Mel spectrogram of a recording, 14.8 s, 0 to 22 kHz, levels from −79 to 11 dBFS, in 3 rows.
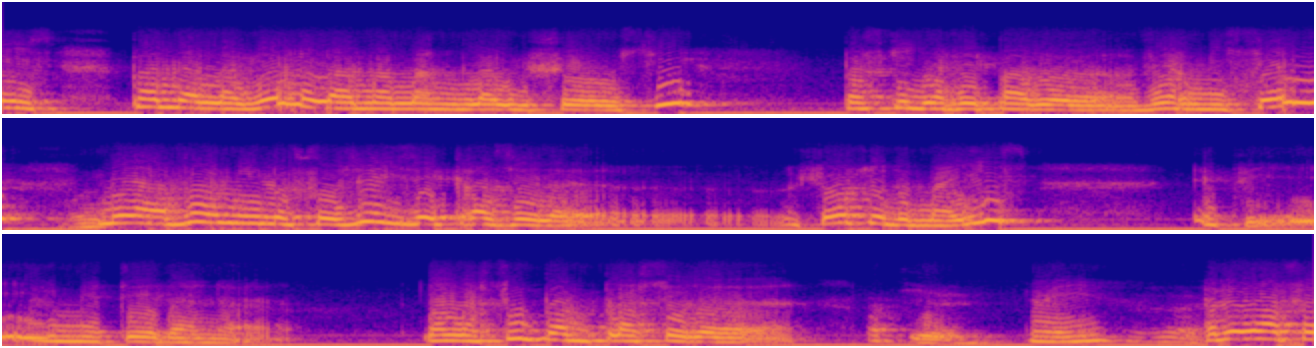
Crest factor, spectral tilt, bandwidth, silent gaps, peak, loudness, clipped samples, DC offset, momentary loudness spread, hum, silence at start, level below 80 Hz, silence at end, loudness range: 8 dB; -9.5 dB/octave; 7.4 kHz; none; -2 dBFS; -11 LUFS; under 0.1%; under 0.1%; 12 LU; none; 0 s; -26 dBFS; 0 s; 3 LU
